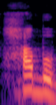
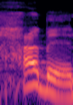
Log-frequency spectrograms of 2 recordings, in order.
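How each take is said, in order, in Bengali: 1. শেষ ব্যঞ্জনের ধাক্কায় "o"-র মতো স্বর আসে। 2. শেষ ব্যঞ্জনের ধাক্কায় "e"-র মতো স্বর আসে। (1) "হাবো বলা যাবে না" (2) "হাবে লুন"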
